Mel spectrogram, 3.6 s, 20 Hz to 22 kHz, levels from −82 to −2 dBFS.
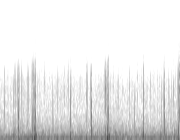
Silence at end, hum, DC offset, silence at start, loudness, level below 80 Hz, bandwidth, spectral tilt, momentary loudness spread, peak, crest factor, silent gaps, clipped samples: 0 s; none; under 0.1%; 0 s; -41 LUFS; -48 dBFS; 6.6 kHz; -9 dB/octave; 8 LU; -18 dBFS; 22 dB; none; under 0.1%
